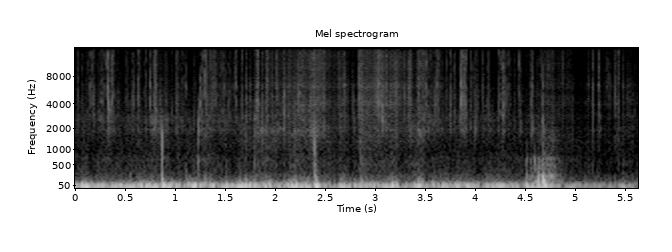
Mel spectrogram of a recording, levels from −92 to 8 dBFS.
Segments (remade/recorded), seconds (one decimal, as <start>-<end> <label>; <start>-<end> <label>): 0.0-1.7 recorded; 1.7-3.5 remade; 3.5-4.7 recorded; 4.7-5.6 remade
